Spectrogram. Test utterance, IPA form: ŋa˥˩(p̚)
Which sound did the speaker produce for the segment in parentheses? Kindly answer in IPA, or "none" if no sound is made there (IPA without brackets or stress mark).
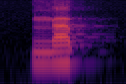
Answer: p̚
